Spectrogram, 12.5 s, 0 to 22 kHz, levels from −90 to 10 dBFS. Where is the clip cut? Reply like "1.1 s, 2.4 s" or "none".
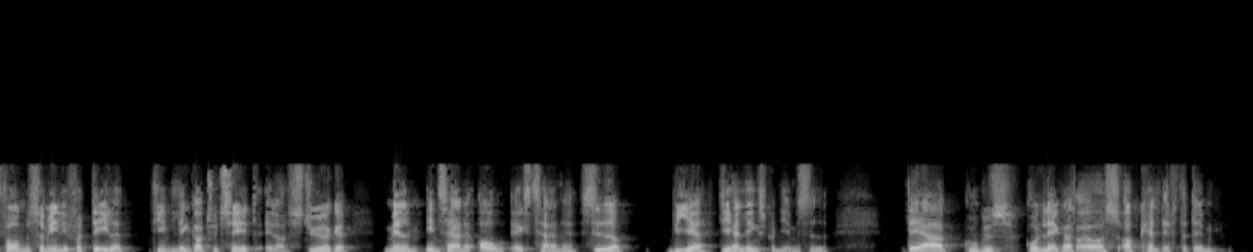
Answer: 10.7 s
